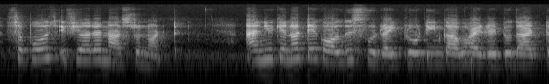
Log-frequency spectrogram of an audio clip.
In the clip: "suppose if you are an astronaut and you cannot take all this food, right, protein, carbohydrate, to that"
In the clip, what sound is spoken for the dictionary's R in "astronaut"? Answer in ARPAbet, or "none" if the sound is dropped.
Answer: none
